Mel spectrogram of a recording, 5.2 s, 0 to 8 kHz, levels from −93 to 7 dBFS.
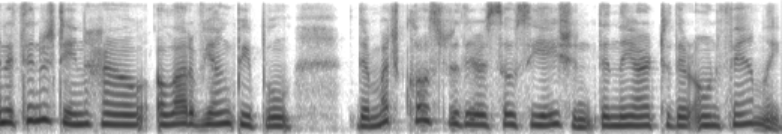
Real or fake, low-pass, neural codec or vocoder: real; 7.2 kHz; none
